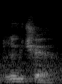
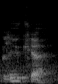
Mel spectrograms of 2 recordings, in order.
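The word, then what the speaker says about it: Blücher: the command of Marshall Blucher or Bluca depending on how you pronounce it.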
